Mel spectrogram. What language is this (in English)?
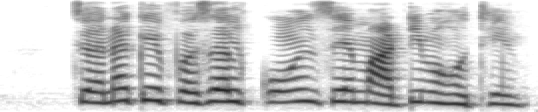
Chhattisgarhi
